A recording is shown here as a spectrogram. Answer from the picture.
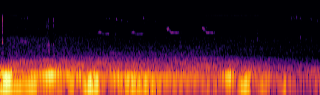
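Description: Low rumble on the phone microphone outdoors, with a single sharp click about a second in. Four faint, short high chirps, evenly spaced about two-thirds of a second apart, come between two and four seconds in.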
